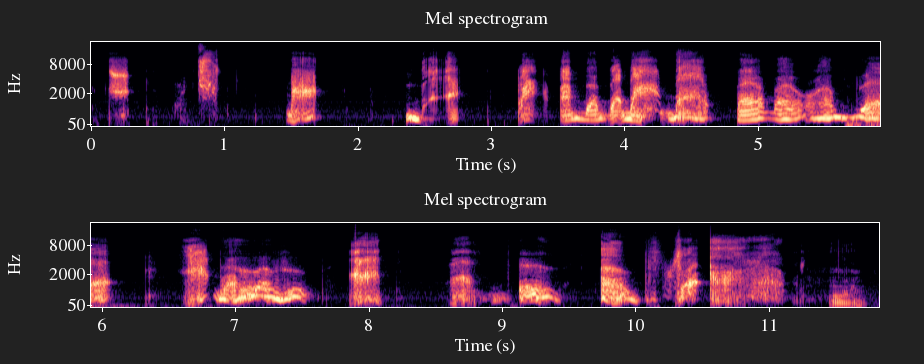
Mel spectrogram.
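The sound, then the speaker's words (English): A man's voice imitates Donald Duck, quacking out a rapid string of squawky, garbled bursts with short pauses between them, loud. “I can't do fucking Donald Duck, is that?”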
